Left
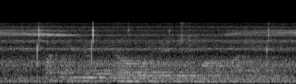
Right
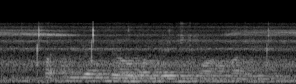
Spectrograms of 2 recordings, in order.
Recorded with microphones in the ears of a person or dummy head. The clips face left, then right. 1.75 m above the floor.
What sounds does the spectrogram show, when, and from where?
0.4 s a man speaking: 90° right, 6.5 m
